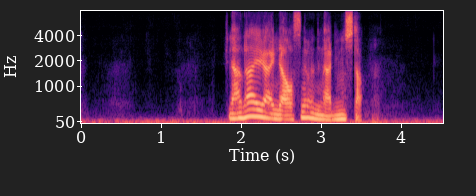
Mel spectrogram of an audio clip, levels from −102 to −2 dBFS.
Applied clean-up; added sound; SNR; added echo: neural diffusion model UNIVERSE++.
